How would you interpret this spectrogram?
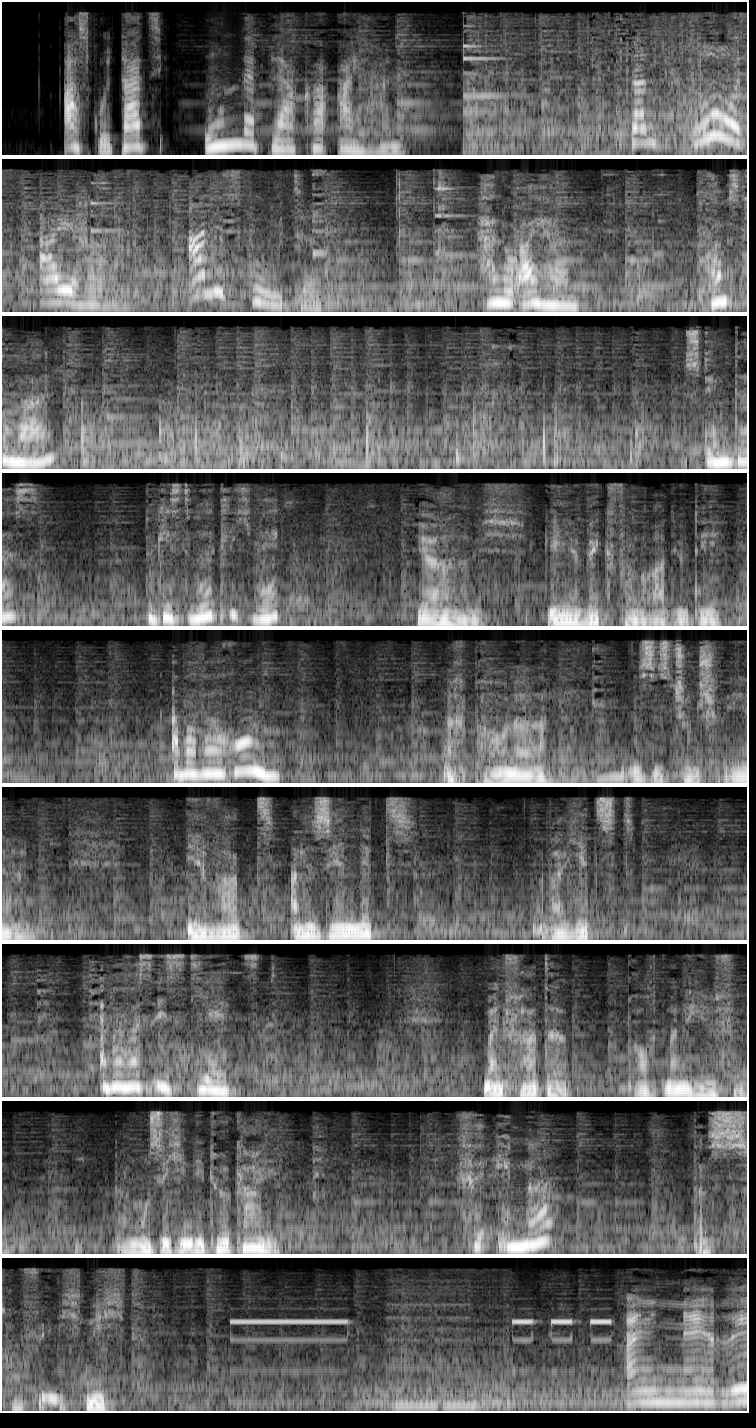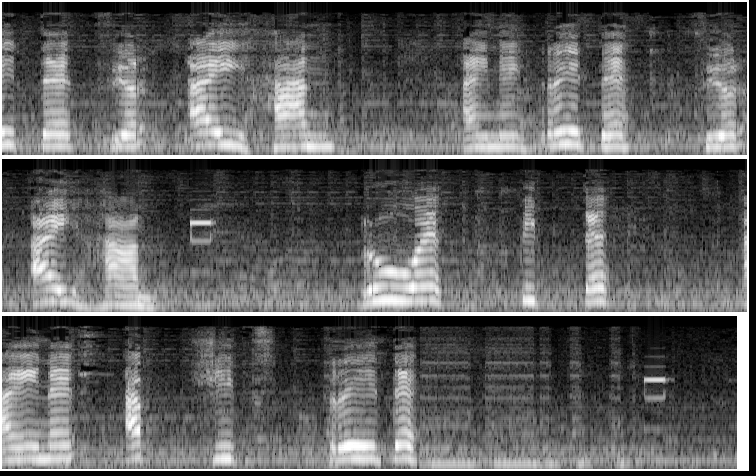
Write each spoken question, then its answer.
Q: Ascultați unde pleacă Aihan.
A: Aihan trebuie să se înapoieze la tatăl său în Turcia.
